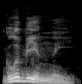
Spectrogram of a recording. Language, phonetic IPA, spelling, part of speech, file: Russian, [ɡɫʊˈbʲinːɨj], глубинный, adjective, Ru-глубинный.ogg
- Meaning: 1. deep 2. deep-water 3. remote 4. underlying 5. implicit, hidden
